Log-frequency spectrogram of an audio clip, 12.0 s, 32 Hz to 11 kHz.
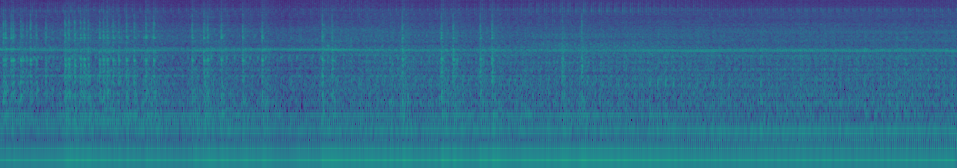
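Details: Ford Focus 3 1.6 (125 hp) after a cold start: light, irregular tinny, pan-like ticking and rattling over a steady idle; the owner can't identify the source of this metallic engine knock.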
